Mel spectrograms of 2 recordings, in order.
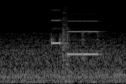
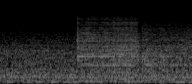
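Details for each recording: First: Intel 386 DX-25 PC unused for 15+ years, powering up: single short high beep from a quiet machine, then BIOS errors reporting CMOS lost power; dead backup battery lost its settings. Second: Intel 386DX-25 PC unused for 15+ years, powering up: quiet hum, then a short buzzing chatter for about a second as the floppy heads seek during startup; normal floppy drive seek.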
